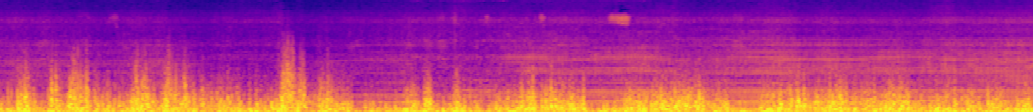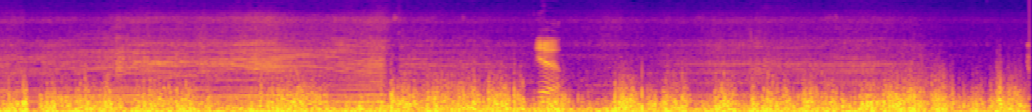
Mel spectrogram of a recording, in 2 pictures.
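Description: KTM Duke motorcycle riding along a road, heard from the rider's helmet: heavy wind rush over the engine, whose pitch rises and falls in the middle as the throttle changes.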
